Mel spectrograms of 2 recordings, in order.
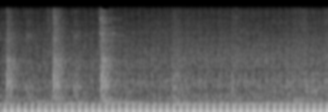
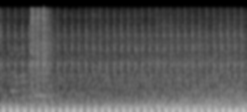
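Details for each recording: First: Motorcycle engine after repair of a piston knock that grew louder and scored the block, now in break-in: steady, even thumping at about four beats a second with no knock or scrape, quiet and healthy idle; budget repair. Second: Engine with a knock that started soft and grew louder, block scored, hard to restart once stalled: dull, evenly spaced knock on every beat at idle, called piston knocking; worn connecting rod with piston scraping the bore.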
